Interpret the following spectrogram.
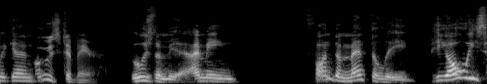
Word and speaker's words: Oezdemir: But, and you could see what, how do you pronounce his last name again? Oezdemir.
